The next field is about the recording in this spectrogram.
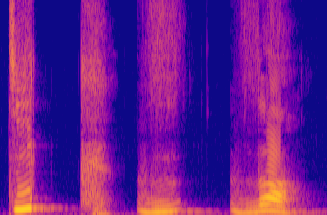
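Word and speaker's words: תקווה: Kotel, tik, va. Hein, voilà, le vav ici se prononce, hein. Il y a un kamatz en dessous. Tik va.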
